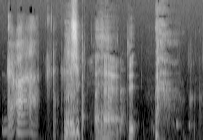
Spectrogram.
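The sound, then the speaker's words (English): A voice imitates scooping up a gloopy dead bird with a series of wet, gurgling, squelchy vocal bursts, several uneven pulses with short gaps, moderately loud and without words. “Can I get a quick sound on what that sounded like picking up the gloopy dead bird?”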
